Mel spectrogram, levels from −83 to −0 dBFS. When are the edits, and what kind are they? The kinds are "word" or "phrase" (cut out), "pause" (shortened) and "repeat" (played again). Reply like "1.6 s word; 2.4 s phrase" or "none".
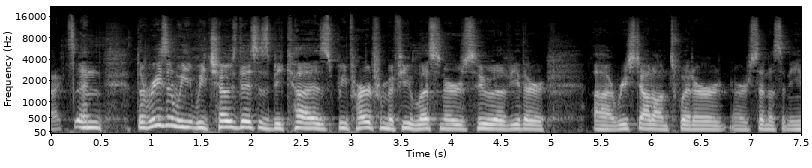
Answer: none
